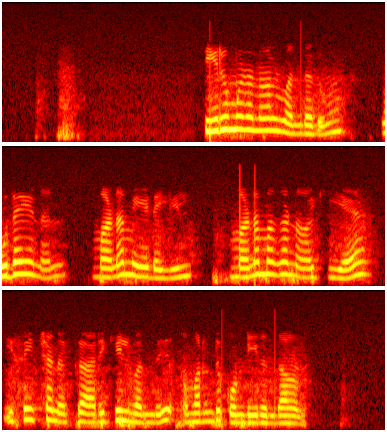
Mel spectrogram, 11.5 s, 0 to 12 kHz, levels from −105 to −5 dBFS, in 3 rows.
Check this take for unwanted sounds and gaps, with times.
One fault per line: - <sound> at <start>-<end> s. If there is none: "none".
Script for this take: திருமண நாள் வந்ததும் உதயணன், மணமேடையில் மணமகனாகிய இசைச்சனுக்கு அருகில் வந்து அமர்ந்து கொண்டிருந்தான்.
none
